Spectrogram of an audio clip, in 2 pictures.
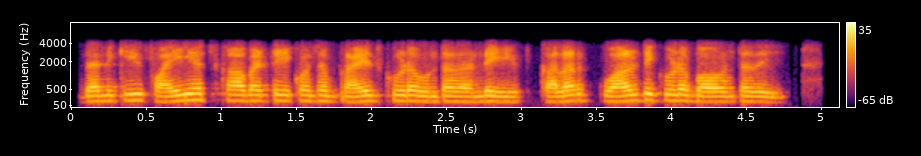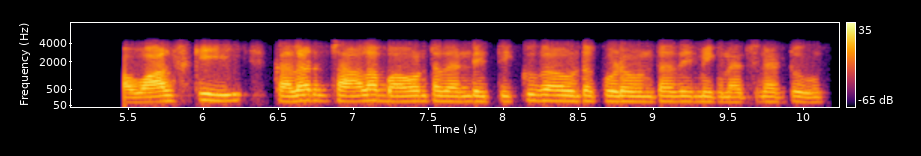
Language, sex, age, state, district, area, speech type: Telugu, male, 18-30, Telangana, Medak, rural, conversation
